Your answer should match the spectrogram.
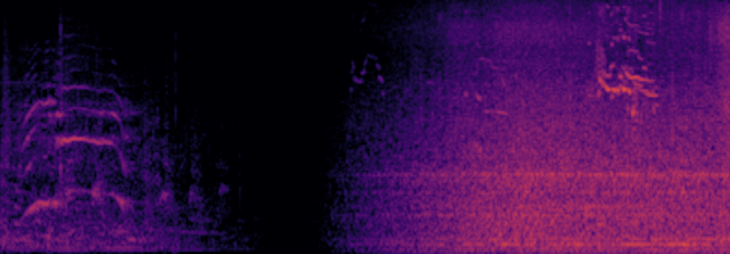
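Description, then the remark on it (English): A slow cargo boat churns along a river, its steady, washing rumble swelling in after a short silence and holding loud. A voice-like sound comes first, and faint chirps appear near the end. “is there any particular reason why this boat is traveling so slowly?”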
